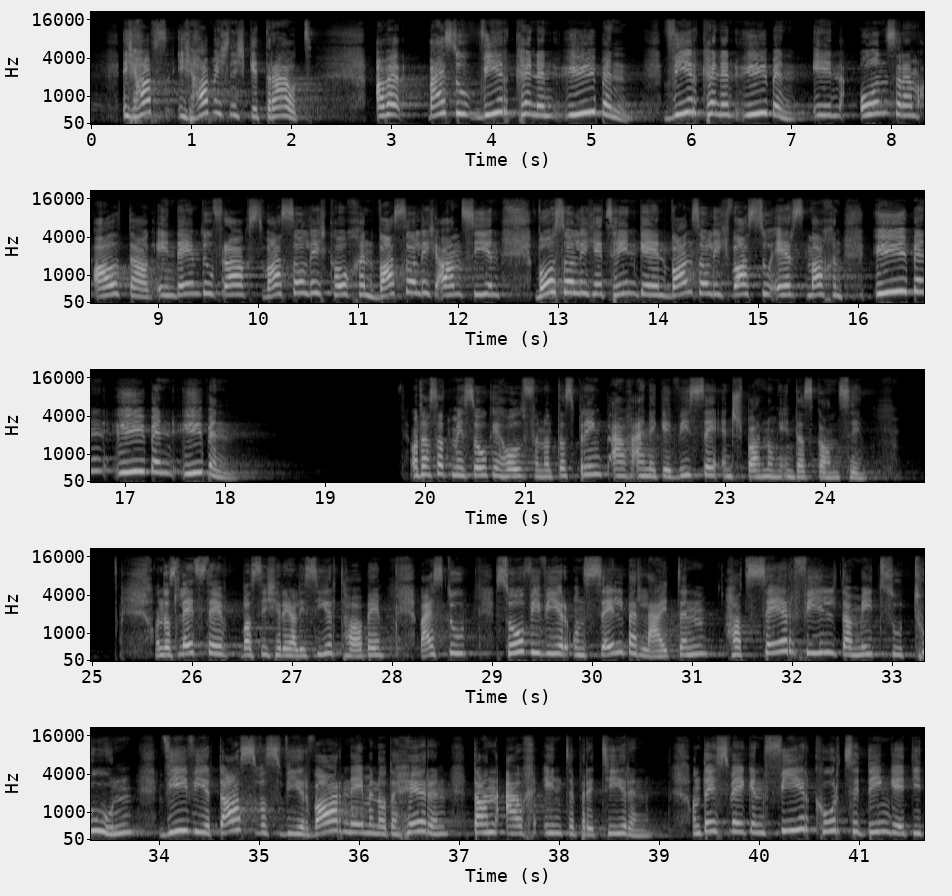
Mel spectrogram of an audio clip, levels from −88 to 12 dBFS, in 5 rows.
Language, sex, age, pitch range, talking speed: German, female, 30-49, 255-335 Hz, 140 wpm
